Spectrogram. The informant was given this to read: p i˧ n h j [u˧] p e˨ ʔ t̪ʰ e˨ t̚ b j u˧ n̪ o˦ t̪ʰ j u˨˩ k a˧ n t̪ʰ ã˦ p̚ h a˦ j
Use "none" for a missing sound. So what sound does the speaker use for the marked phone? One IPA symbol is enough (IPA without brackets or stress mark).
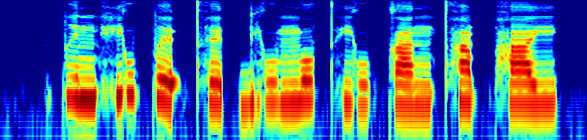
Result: u˥˧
